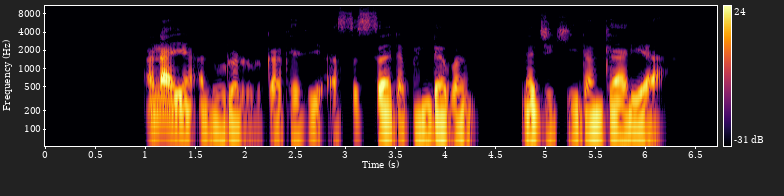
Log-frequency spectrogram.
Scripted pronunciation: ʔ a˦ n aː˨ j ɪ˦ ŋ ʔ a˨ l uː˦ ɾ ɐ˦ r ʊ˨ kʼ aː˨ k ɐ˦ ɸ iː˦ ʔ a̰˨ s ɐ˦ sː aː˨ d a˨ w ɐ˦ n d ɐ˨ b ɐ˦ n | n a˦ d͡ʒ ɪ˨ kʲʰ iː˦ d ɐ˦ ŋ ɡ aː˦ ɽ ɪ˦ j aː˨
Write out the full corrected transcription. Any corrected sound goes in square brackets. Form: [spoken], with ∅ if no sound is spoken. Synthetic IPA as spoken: ʔ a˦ n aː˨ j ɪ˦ ŋ ʔ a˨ l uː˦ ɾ [ɐ˨] r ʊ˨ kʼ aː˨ k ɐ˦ ɸ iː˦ ʔ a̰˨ s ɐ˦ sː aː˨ d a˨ [b] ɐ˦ n d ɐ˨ b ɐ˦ n | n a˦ d͡ʒ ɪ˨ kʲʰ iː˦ d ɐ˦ ŋ [k] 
